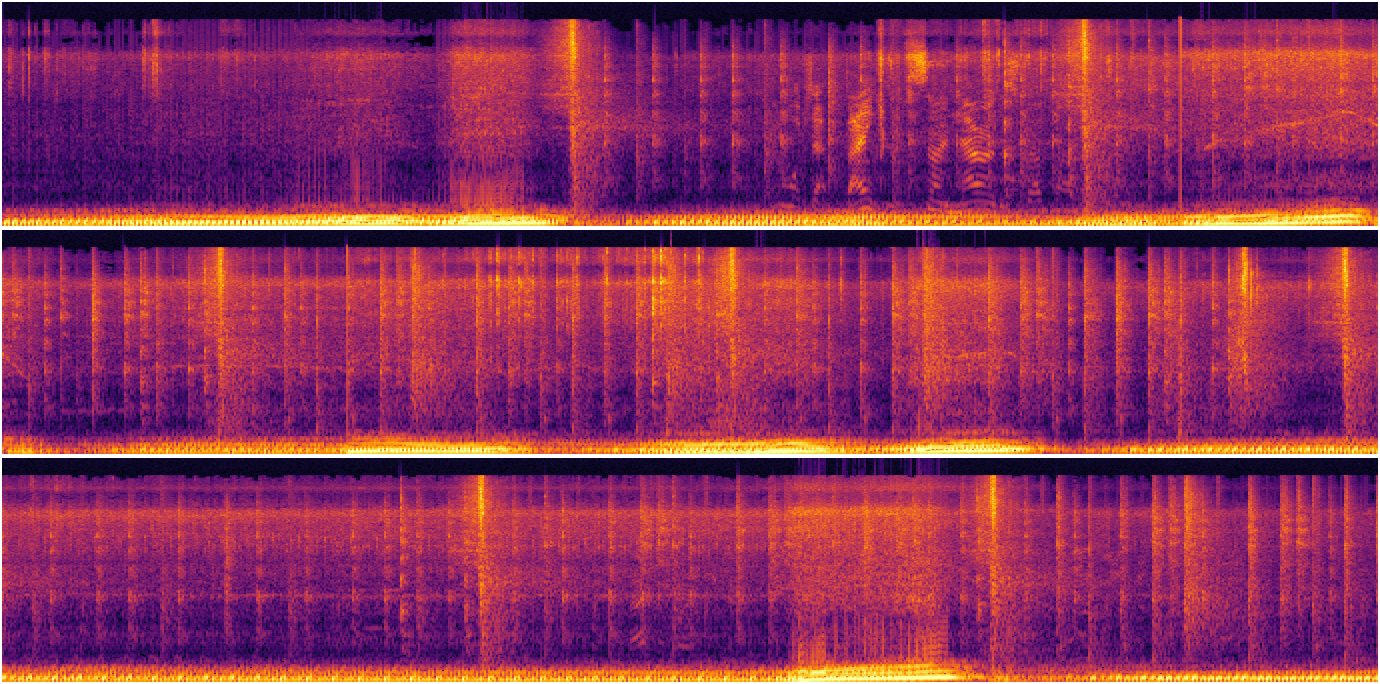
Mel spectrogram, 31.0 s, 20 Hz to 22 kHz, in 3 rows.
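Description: Toyota LandCruiser 100 Series engine running under load as the four-wheel drive crawls through deep ruts, its revs rising and falling in about five bursts of throttle.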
